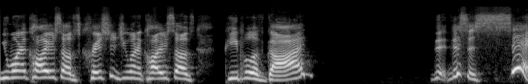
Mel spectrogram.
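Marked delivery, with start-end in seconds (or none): 1.2-5.3 distressed, higher. Condemning people who spread hate online, upset. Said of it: "I'm upset right now".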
